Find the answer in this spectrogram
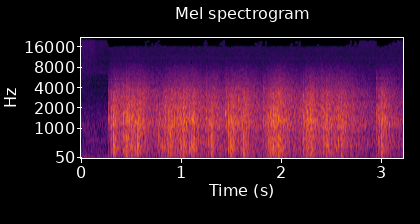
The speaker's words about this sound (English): The noise of gunfire isn't from street violence. It all comes from an open-air gun range that's owned by the Cincinnati Police Department. This thing is huge, the size of about 22 football fields.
